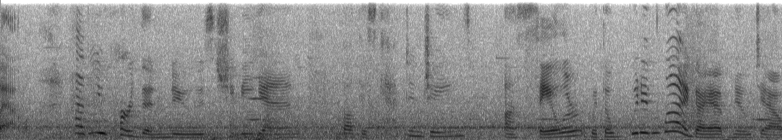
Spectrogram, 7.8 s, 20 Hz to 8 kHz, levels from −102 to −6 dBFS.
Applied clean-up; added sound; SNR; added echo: none; Waves, surf + Train; 5 dB; none.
